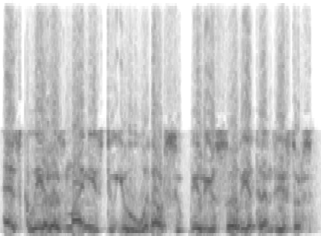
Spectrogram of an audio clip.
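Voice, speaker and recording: A man's voice: on the low side, moderate pace, fairly bright tone, husky, poor audio. An actor playing a male Soviet spy handler, speaking curtly and boastfully over a radio link in an old-time radio drama. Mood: commanding.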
